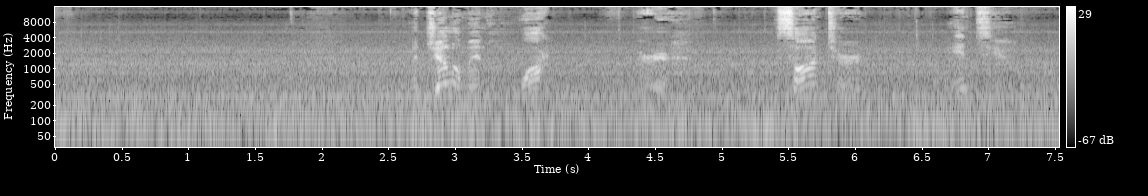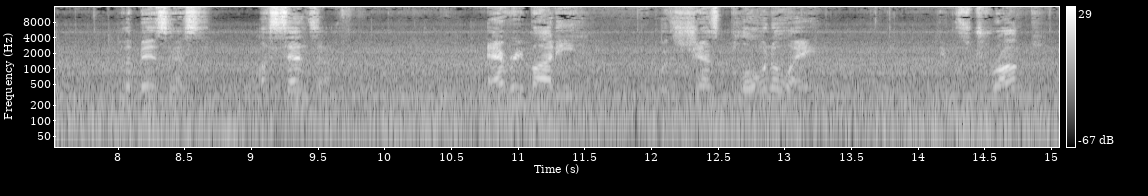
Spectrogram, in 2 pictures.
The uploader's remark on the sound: Of course I screwed up on the audio again because I had my FM modulator plugged in which cancels by microphone so there's going to be a lot of loud background noise.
